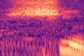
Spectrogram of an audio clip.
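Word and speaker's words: し: noite pois em japonês uma das formas de falar o número quatro yon tem a pronúncia igual a ideograma de morte que é xim é tipo o número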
